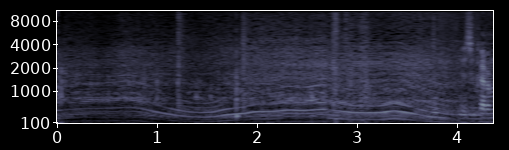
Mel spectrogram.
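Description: Engine revving of a car in the video game Fortnite, a steady harmonic drone that rises and falls in pitch as the throttle changes, loud and continuous with faint clicks, with voices talking over it.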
